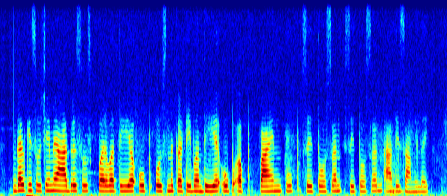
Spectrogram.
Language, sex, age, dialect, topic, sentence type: Magahi, female, 18-24, Southern, agriculture, statement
